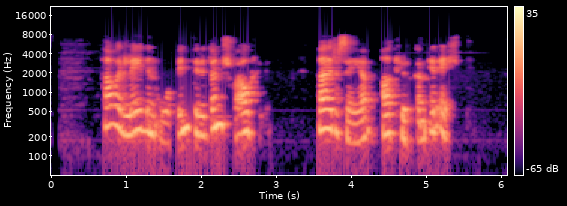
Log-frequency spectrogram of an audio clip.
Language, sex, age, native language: Icelandic, female, 30-39, Icelandic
